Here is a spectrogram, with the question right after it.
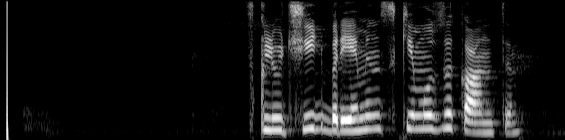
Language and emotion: Russian, neutral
